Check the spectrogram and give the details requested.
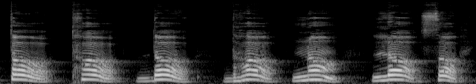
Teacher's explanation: ये सब दंत से उच्चारण स्थान होता है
